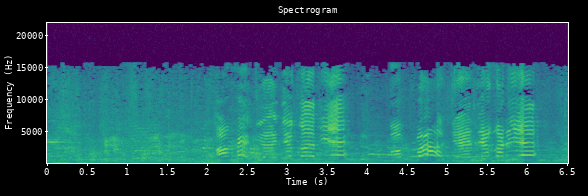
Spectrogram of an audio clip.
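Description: Young children's high-pitched voices, calling and squealing from about two seconds in, over a steady low drone.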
